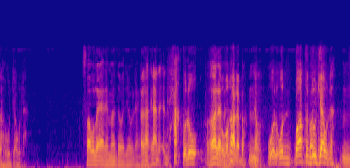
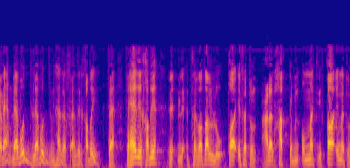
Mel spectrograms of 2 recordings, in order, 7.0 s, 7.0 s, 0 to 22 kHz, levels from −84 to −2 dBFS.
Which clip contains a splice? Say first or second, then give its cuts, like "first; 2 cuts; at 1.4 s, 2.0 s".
second; 1 cut; at 2.1 s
